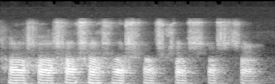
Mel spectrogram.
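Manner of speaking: put-on deadpan, slow, flat, awkward "ha-ha" laugh. Imitating a skilled mage's awkward laugh, flat monotone laugh. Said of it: "very awkward, at least to you, uh, like uh, monotone laugh".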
